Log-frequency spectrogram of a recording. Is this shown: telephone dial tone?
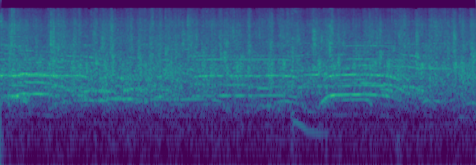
no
